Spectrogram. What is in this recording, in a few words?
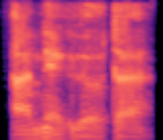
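"anecdota", Spanish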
